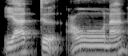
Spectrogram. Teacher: Yaduna dal sukun bacaan qalqalah dibaca memantul.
